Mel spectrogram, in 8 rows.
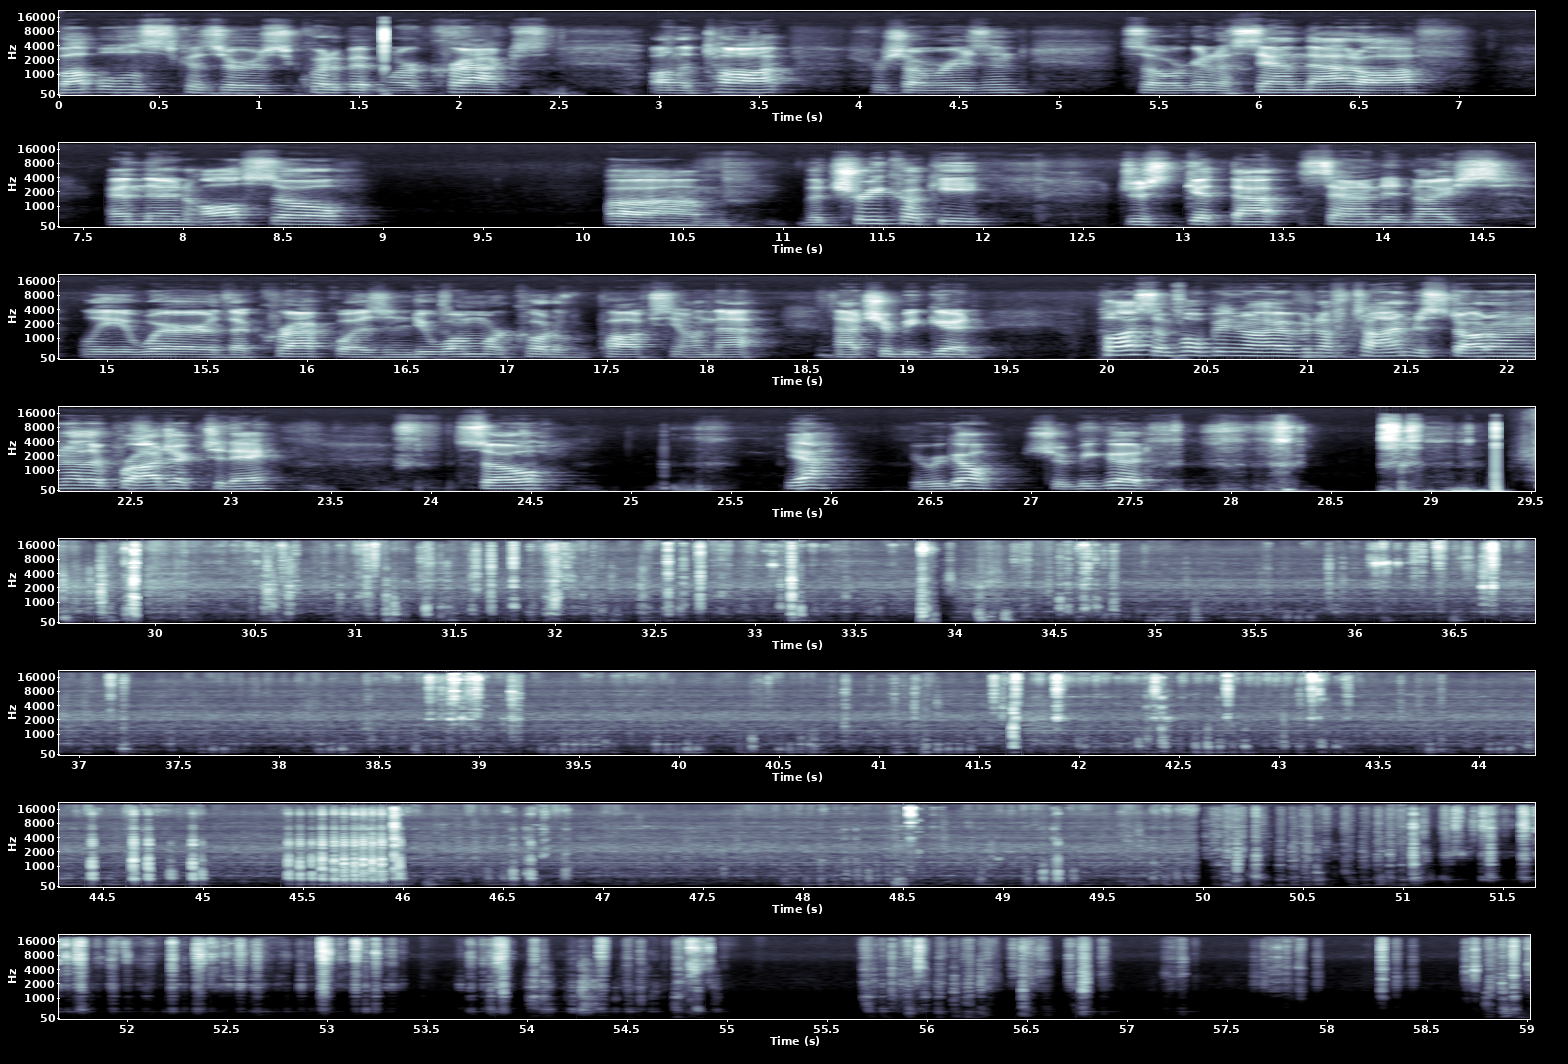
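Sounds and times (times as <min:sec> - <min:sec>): clicks taps and scrapes of hand work: 0:29.4 - 0:55.0, 0:55.7 - 0:59.0.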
